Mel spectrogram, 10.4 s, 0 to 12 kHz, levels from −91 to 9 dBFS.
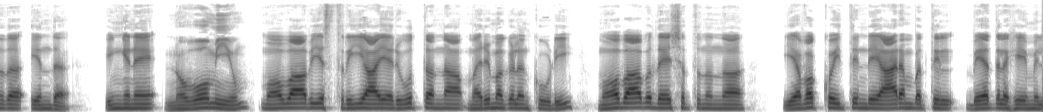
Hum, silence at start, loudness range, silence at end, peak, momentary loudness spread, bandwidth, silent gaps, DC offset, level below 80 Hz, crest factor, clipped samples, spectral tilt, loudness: none; 0 s; 1 LU; 0 s; -2 dBFS; 10 LU; 10.5 kHz; 7.76-7.82 s; under 0.1%; -64 dBFS; 16 dB; under 0.1%; -7.5 dB/octave; -18 LUFS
